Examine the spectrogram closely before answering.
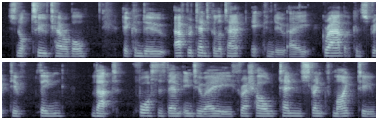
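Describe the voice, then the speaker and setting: A man's voice: mid-range voice, pushed and bright. Man, informal game master recap. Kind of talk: informal vlog recap and advice on a tabletop role-playing session.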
